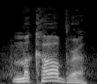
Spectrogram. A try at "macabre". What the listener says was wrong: you overemphasise the R.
